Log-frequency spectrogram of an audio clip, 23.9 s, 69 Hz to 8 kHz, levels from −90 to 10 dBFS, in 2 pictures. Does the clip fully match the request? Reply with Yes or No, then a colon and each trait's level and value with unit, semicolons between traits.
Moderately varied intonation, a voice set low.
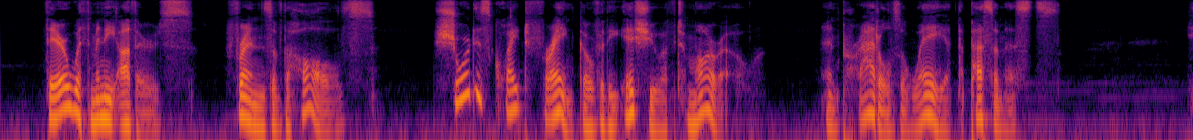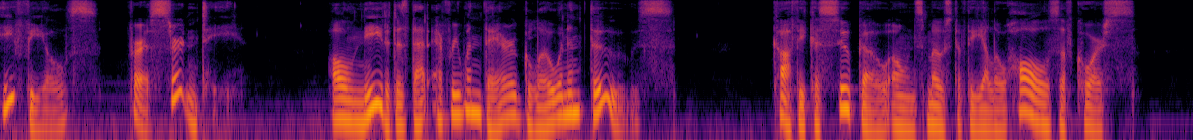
No: wide, 8.6 semitones; low, 115 Hz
